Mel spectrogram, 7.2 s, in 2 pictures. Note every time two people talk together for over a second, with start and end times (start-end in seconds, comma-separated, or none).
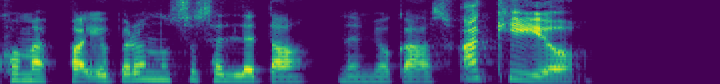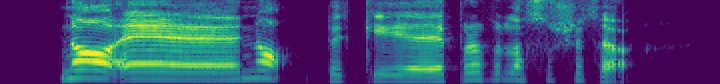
none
